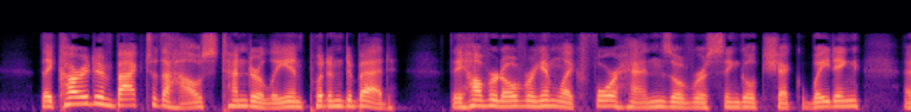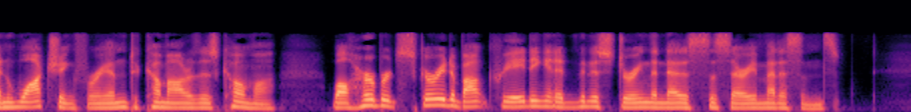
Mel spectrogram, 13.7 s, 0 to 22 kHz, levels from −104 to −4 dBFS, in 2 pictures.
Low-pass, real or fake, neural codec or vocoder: 7.2 kHz; fake; codec, 24 kHz, 0.9 kbps, WavTokenizer, large speech release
